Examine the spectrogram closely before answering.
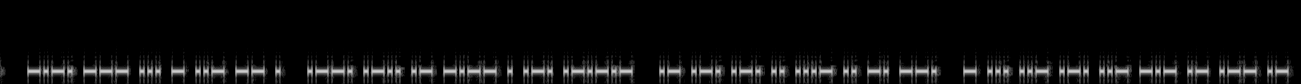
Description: Morse code, heard as a keyed tone, about 30 wpm, 610 Hz. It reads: COSTUME PLAYER. ARRIVING TSURUKAWA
